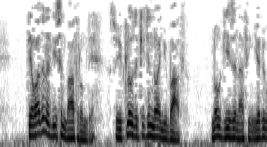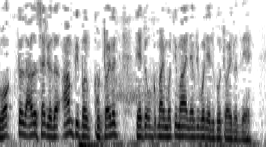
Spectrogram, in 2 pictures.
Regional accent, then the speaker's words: Dabhel, Gujarat, India; Because if you're from Surat, we're from Dabel, Simlak.

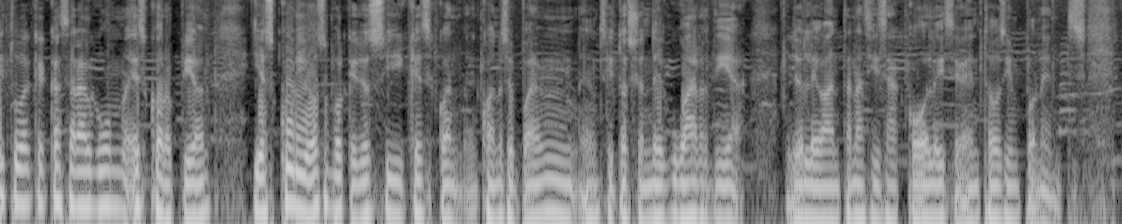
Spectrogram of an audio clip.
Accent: Pereira, Risaralda, Colombia; En Colombia, yo soy de Pereira.

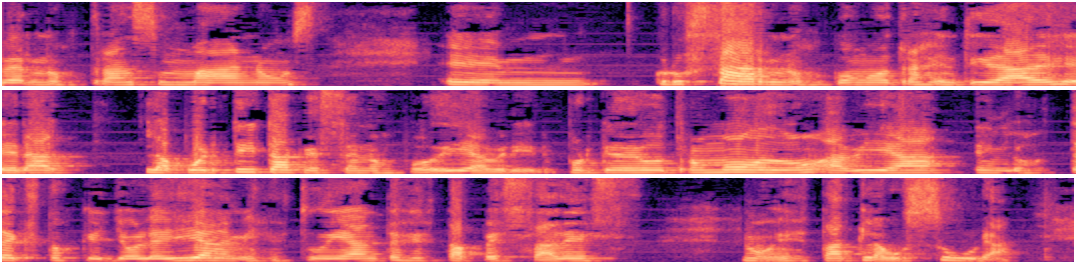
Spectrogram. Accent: Bolivia; now in United States; No solamente que soy migrante de Bolivia a Estados Unidos

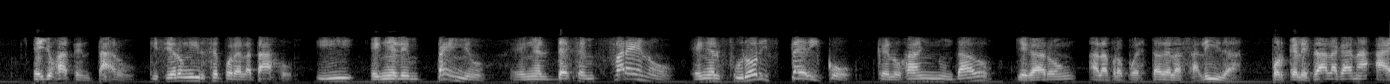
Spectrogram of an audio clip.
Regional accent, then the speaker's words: Venezuela; nos gusta, como venezolanas y venezolanos, amanecer sin guarimbas.

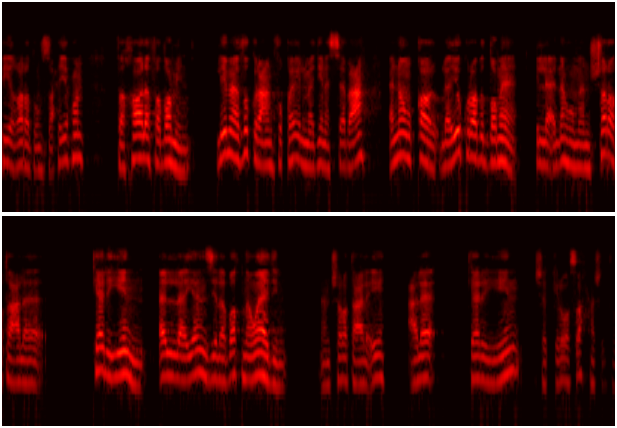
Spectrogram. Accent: Egypt; وإن كان بخلاف عندنا، عندنا في مصر في وقت القائلة

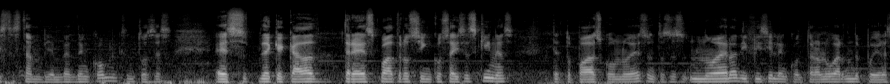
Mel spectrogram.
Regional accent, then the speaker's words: Mexico; moved away; fue que nos salimos de México. Y ahí en México, pues obviamente todo lo que es cómics

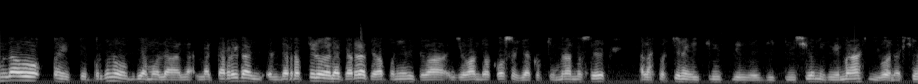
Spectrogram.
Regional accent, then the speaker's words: Lorenzo, Argentina; yo vengo de un pueblo, de Lorenzo, es mi pueblo, un pueblo chiquito, fui a la escuela primaria pública, al secundario público, a la universidad pública.

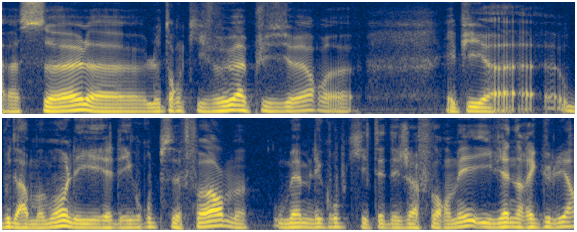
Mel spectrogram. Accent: Grand Est, France; Mais oui, il y en a évidemment, et puis même moi, je suis des Vosges

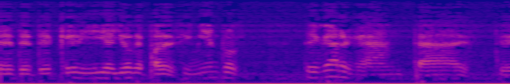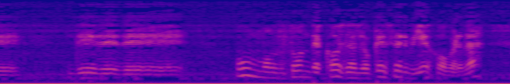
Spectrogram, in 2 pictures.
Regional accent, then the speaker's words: Banderilla, Veracruz, Mexico; mi problema muy grave fue que en mi pueblo, en Banderilla, en el rancho, pues hay una humedad de 90 grados

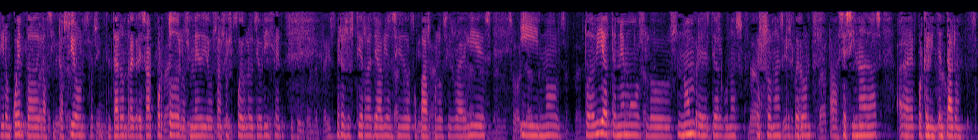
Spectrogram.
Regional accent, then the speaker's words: Dheisheh, West Bank, Palestine; Para explicar un poco cómo surgió Deisha, el campo de Deisha, de donde vengo yo

